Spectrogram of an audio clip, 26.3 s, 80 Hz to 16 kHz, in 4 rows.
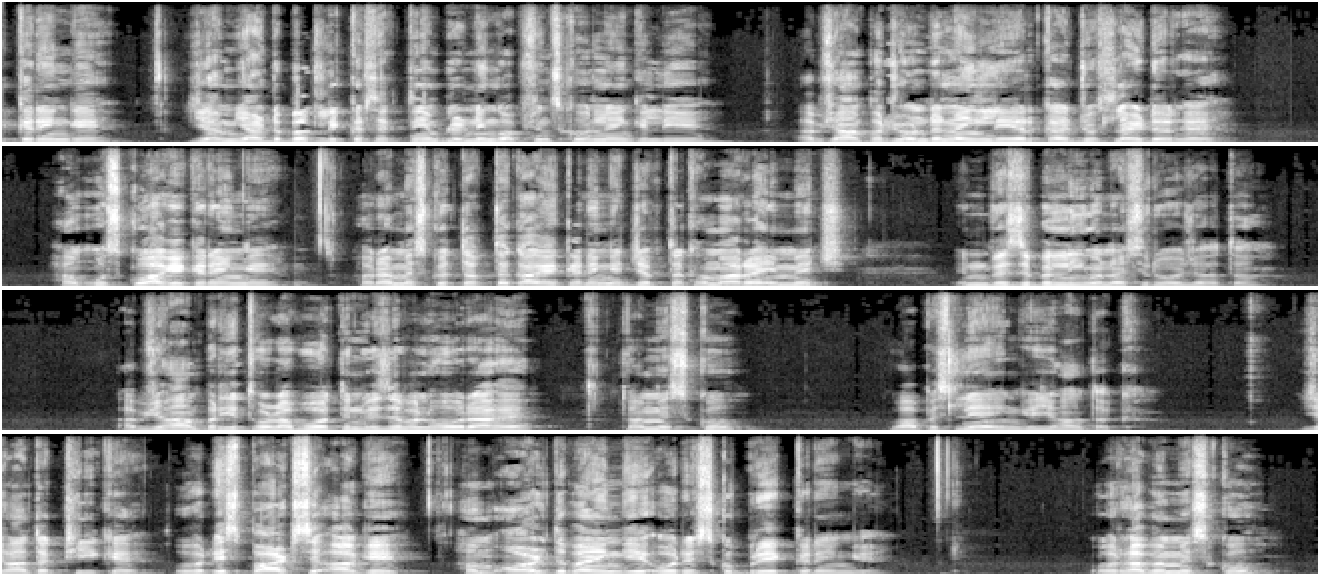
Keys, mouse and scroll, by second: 1.3 click, 6.2 click, 7.1-17.8 drag, 23.1-26.3 alt+drag.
